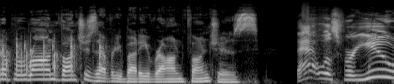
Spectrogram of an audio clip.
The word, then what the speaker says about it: Funches: Iran bunches everybody Ron funches that was for you Ron punches rhymes with bunches yeah Ron funches Honey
